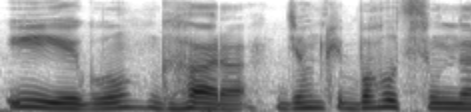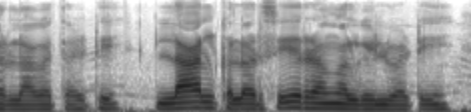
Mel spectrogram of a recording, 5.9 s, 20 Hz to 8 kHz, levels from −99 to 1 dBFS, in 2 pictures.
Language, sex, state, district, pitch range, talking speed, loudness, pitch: Bhojpuri, male, Uttar Pradesh, Gorakhpur, 120-145 Hz, 155 wpm, -19 LUFS, 130 Hz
